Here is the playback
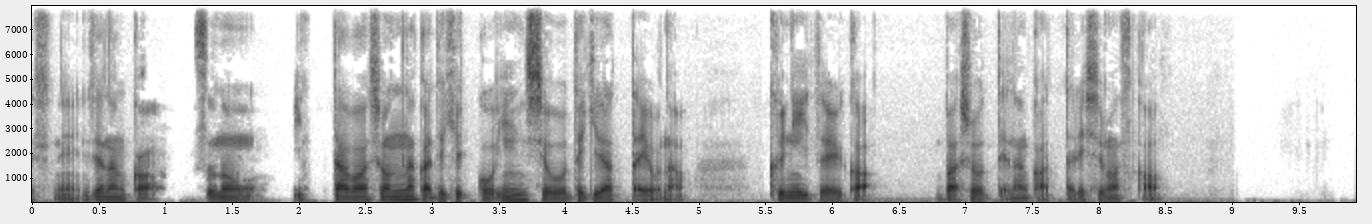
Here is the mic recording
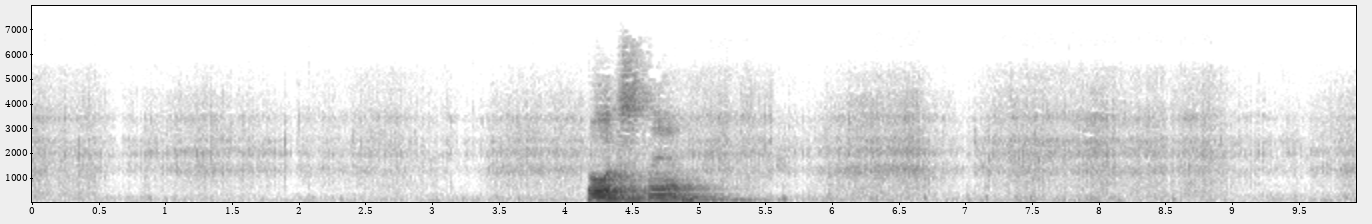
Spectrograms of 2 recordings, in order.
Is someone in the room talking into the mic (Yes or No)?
Yes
